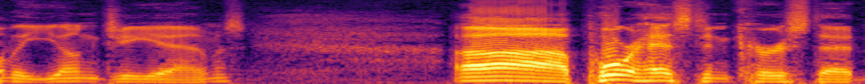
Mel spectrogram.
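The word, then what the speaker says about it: Kjerstad: young GM's poor Heston kirsta not a single member of the Baseball Hall of Fame all three hundred and thirty three of them have his silent Jay in their last name so boy it's just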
